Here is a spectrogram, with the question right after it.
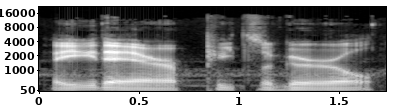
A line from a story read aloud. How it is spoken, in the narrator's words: he drawled, his voice thick like he'd been hitting the bottle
